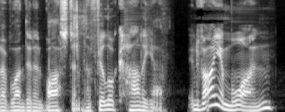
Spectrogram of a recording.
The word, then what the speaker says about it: Philokalia: Again, it's called the Philokalia. That's spelled P-H-I-L-O-K-A-L-I-A, Philokalia.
